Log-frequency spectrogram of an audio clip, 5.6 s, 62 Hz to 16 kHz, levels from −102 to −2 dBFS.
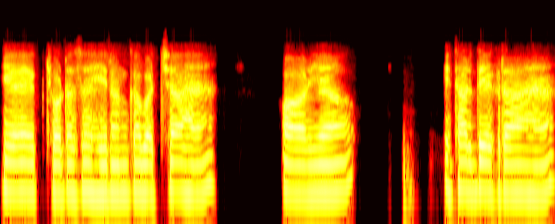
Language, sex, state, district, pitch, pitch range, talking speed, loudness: Hindi, male, Jharkhand, Jamtara, 140 Hz, 135-145 Hz, 150 wpm, -16 LUFS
